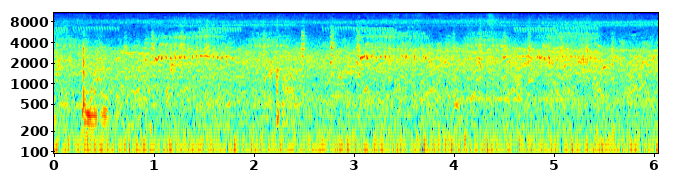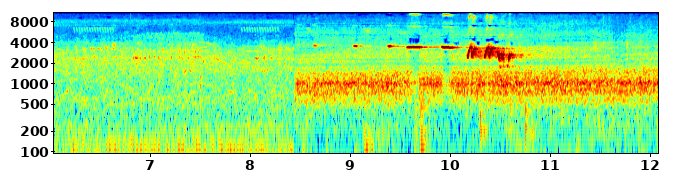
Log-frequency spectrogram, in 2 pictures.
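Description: Wild birds chirping faintly over steady outdoor hiss; the background changes abruptly about eight and a half seconds in, followed by a loud cluster of sharp chirps and clicks.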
